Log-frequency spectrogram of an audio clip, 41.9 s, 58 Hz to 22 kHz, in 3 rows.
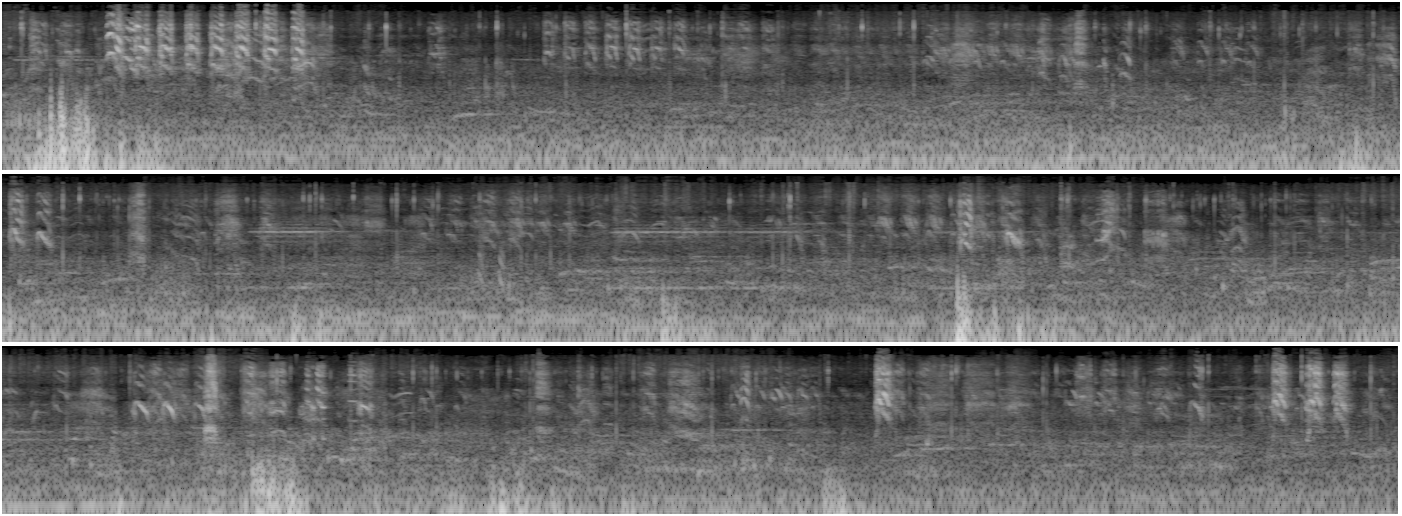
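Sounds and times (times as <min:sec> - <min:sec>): parakeets squawking and chattering: 0:00.0 - 0:41.9.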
